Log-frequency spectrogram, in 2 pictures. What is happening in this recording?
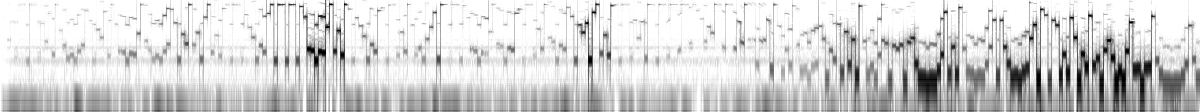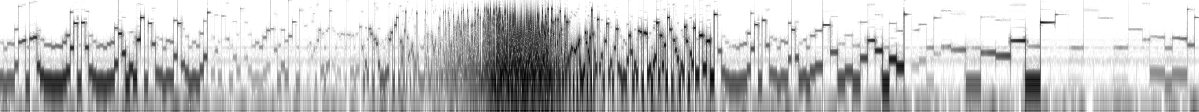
Using modules through Analog Heat.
